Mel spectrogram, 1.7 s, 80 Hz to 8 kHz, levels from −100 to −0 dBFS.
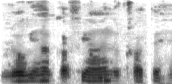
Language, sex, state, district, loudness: Hindi, male, Bihar, Bhagalpur, -20 LUFS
